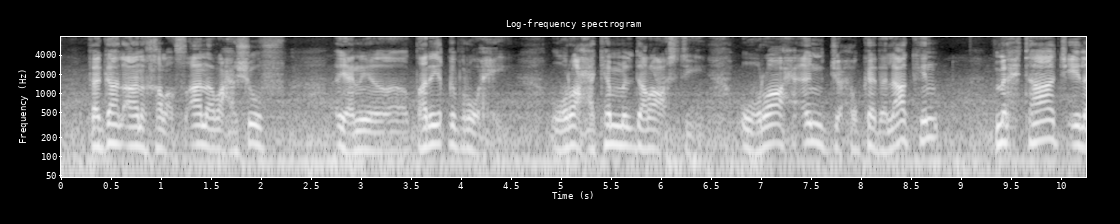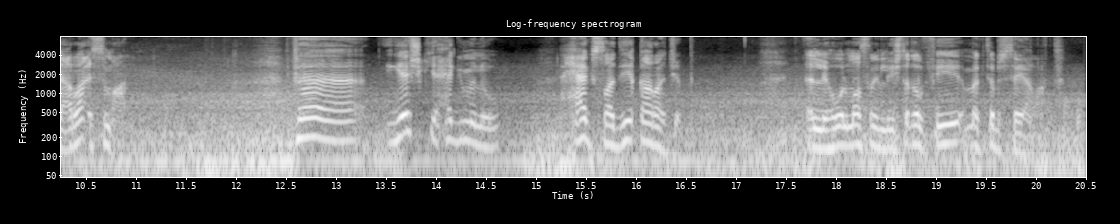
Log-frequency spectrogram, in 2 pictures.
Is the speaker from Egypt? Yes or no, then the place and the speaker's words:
no; Kuwait; لكن عندنا في الكويت كانت هذه أول حادثة تحصل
